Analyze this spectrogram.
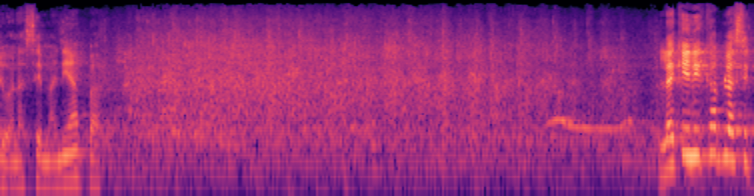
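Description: A crowd laughs.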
